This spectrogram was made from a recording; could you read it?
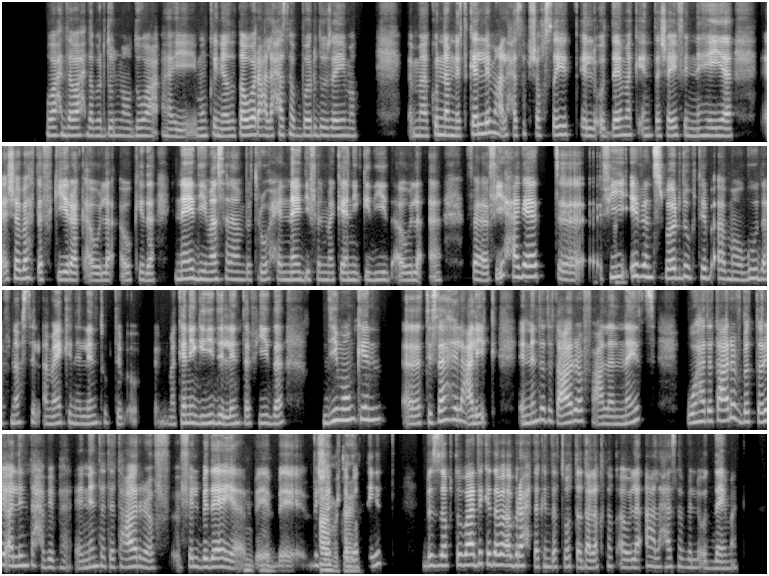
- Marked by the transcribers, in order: in English: "events"; unintelligible speech
- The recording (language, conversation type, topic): Arabic, advice, إزاي أوسّع دايرة صحابي بعد ما نقلت لمدينة جديدة؟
